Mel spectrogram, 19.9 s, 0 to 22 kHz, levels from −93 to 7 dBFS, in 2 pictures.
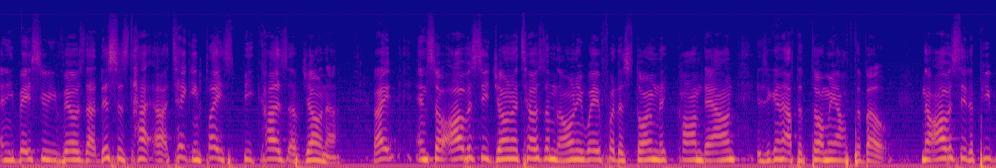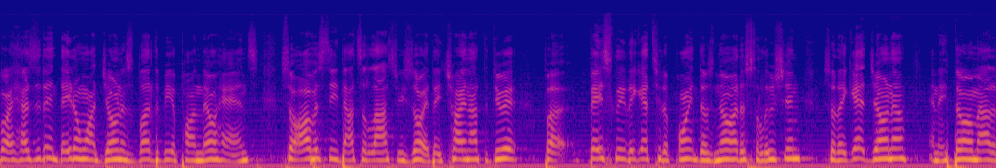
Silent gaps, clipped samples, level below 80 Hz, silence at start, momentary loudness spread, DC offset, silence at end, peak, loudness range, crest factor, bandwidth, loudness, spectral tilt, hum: none; under 0.1%; -40 dBFS; 0 s; 10 LU; under 0.1%; 0 s; -8 dBFS; 4 LU; 18 dB; 8.4 kHz; -27 LUFS; -9 dB/octave; none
